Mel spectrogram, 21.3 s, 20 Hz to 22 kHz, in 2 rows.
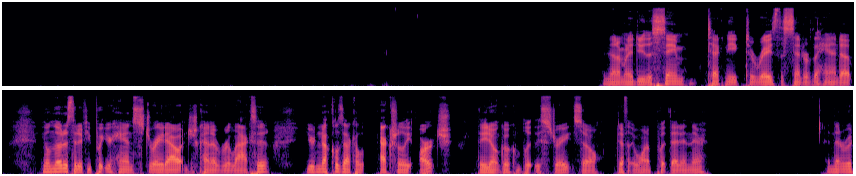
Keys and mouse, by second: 1.1 middle click, 3.0 a, 5.7 ctrl+z, 6.1 o, 6.3 o, 6.8 o, 8.8 middle click, 10.2-12.8 typing, 15.8 r, 19.4 r.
